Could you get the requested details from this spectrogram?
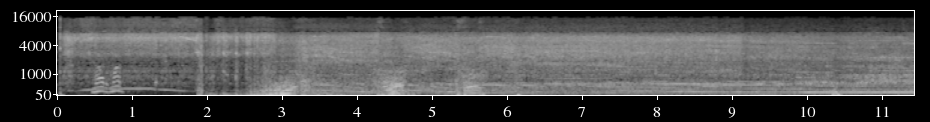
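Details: Maruti Suzuki car long parked with rat-chewed wiring and a faulty starter motor whose pinion engaged but would not turn the engine. Started by direct terminal feed, the starter whirrs, then the petrol engine catches, revs a couple of times and settles into a steady, even run.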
